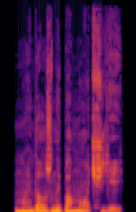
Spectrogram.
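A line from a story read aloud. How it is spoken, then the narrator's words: Muttering. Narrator (Russian): пробормотала Света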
